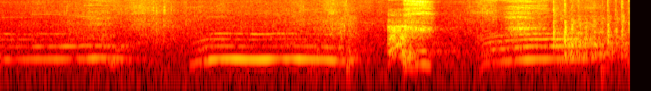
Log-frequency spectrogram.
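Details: Young child fake sneezing: whiny voiced calls, then a short imitated sneeze-like burst, then more calls.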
